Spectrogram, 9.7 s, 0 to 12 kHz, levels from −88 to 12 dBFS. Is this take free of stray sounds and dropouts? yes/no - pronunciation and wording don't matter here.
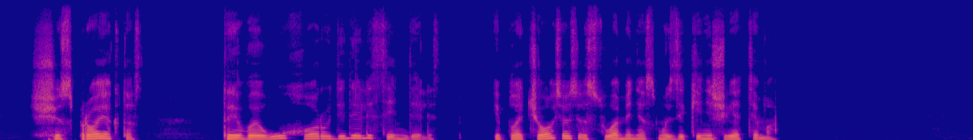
yes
